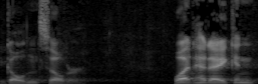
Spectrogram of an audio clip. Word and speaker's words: Achan: Achan.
